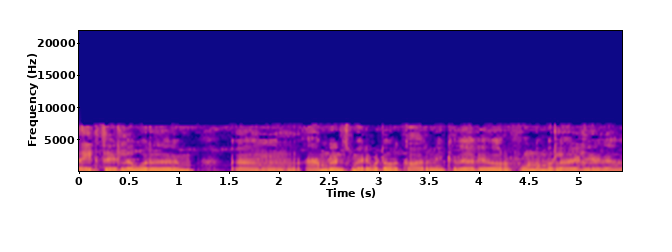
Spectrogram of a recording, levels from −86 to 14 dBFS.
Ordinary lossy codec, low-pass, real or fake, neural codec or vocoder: MP3, 32 kbps; 7.2 kHz; fake; vocoder, 22.05 kHz, 80 mel bands, Vocos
